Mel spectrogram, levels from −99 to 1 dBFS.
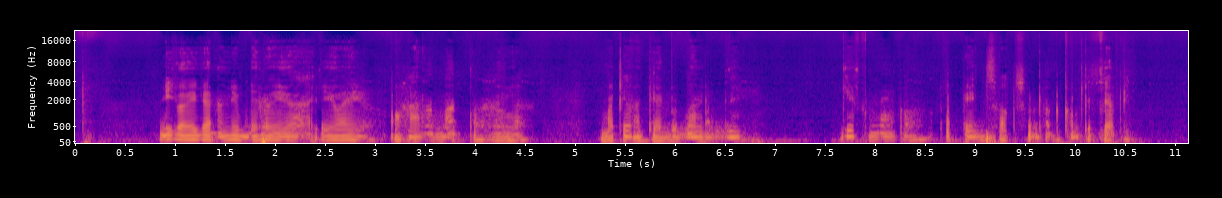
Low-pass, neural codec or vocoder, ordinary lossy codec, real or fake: none; codec, 44.1 kHz, 1.7 kbps, Pupu-Codec; none; fake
